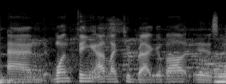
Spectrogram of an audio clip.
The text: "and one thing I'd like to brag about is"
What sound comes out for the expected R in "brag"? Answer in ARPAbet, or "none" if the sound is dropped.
none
